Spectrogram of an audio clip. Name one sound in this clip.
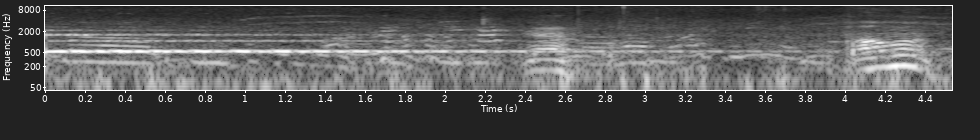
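A bamboo flute plays a long, steady note.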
